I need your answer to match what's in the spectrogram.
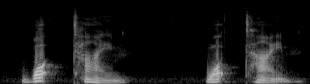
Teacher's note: the air comes up, what stops at the epiglottis and does not continue. And this is a feature called the glottal stop.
